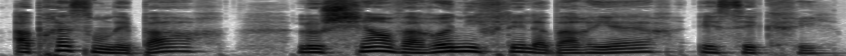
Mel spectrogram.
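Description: Low, slow woman reading a children's tale. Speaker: narrator.

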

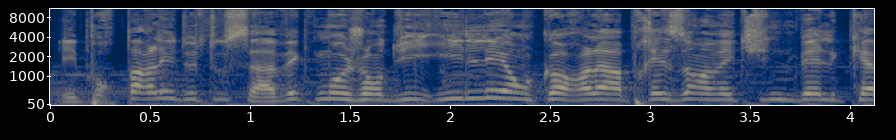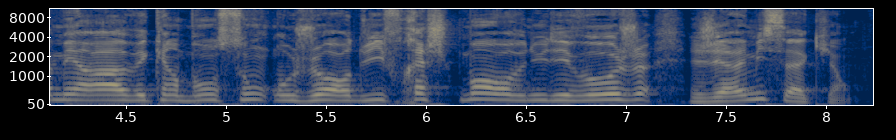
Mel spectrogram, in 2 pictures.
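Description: A man's voice: sits high, fairly quick, hardly any pauses, darkish tone, faint music behind. A man hosting a casual podcast, chatting with guests over a remote call, with frequent fillers and restarts. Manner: sings the intro, then chatty with fillers and restarts. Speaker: podcast host. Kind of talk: casual cycling podcast chat.

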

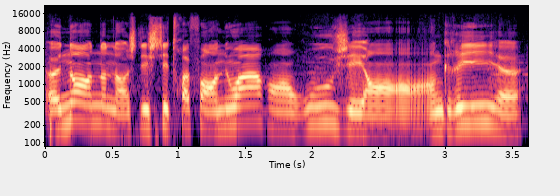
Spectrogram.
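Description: A woman guest speaks hesitantly, pausing often as she looks for her words. Her voice is bright, with a faint ambient hum behind her. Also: on the low side. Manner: hesitant, many "euh" and restarts. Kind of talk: casual chat.

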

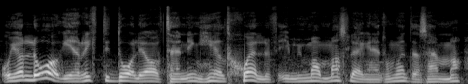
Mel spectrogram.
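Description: A man's voice: fairly high pitch, darkish tone. A man in his thirties, a podcast guest telling his story in a casual, slangy way that repeats itself. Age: 30s.

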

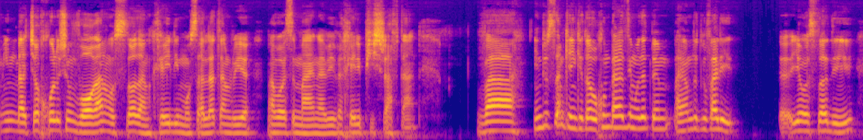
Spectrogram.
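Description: A man's voice: on the high side, dull audio. A man with an Iranian Persian accent telling personal stories in a casual, conversational monologue. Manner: informal, colloquial, conversational. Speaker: spiritual self-help content creator.

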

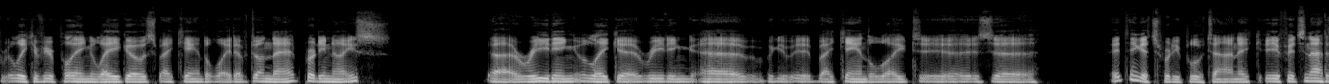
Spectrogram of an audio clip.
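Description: This man hosts a bedtime podcast, his creaky, mid-range voice carrying a halting, meandering monologue that keeps veering off into whimsical tangents. The studio-quality recording has no room sound.

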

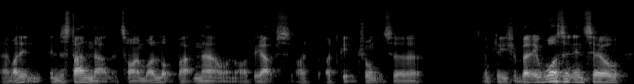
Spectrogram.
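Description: Deep-voiced man, halting and candid. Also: vocal fry. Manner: halting, self-correcting, frequent ums and repeated words. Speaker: podcast host, sharing his recovery story. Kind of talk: candid interview conversation.

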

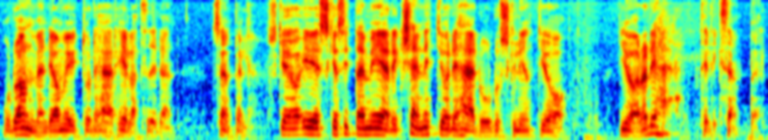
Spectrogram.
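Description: A man speaking earnestly and enthusiastically as a life purpose coach in a relaxed conversation, often restarting his sentences. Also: medium pitch. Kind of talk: casual conversation.

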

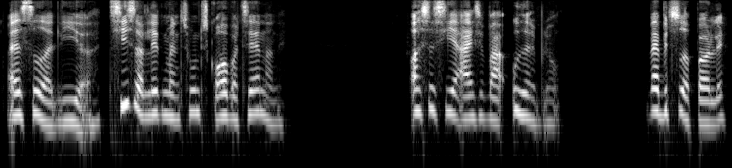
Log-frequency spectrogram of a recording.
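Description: A woman's voice: medium pitch, creaky, a little mellow, dry recording, studio quality. A woman in her thirties, a podcast co-host, telling funny stories in casual chat and laughing often.

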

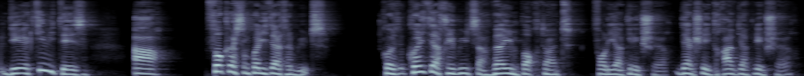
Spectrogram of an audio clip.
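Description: Older man, French accent, slightly high voice, methodical podcast guest. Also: fairly bright tone, breathy edge. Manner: explanatory, enumerates points with frequent restarts. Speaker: guest, software architect. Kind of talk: interview answers.

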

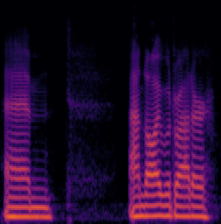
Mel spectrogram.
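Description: A woman's voice: extremely low pitch, completely flat delivery, unhurried, smooth, narrow, tinny audio. Confident Irish woman pundit. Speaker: guest pundit. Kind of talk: casual sports chat. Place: studio.

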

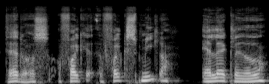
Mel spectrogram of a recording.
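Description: A man in his forties, an event organizer, telling his story in an earnest, animated way during an interview. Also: fairly high pitch, breathy edge, no room sound, clean studio sound. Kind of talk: interview conversation.

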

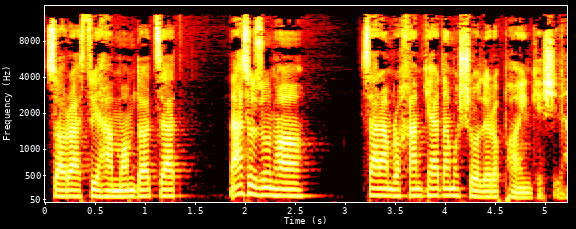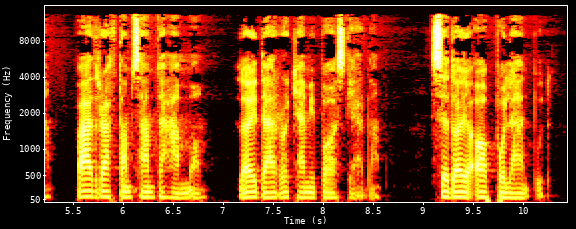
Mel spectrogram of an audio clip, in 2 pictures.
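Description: A man calmly reading a literary short story aloud in the first person. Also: fairly low pitch, gravelly.

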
